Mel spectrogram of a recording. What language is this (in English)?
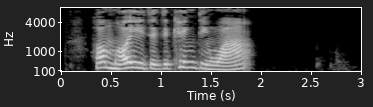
Cantonese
